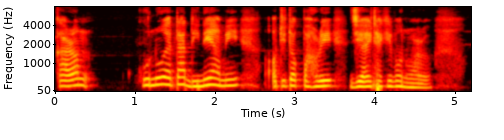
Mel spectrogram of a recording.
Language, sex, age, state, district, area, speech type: Assamese, female, 30-45, Assam, Dhemaji, rural, spontaneous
